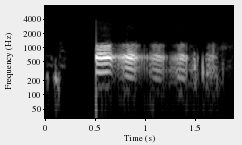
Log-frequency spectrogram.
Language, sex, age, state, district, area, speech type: Assamese, male, 60+, Assam, Darrang, rural, conversation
